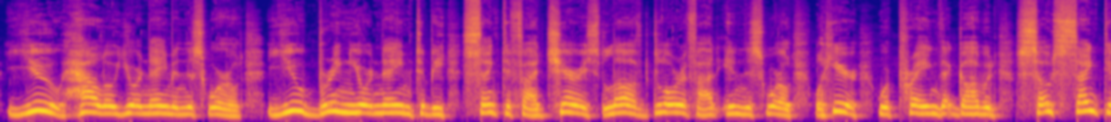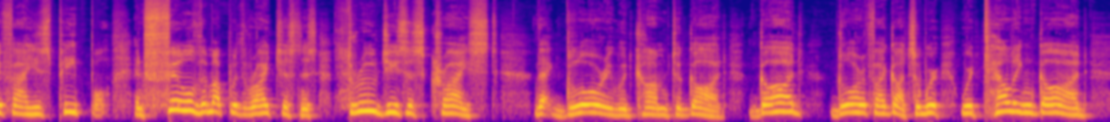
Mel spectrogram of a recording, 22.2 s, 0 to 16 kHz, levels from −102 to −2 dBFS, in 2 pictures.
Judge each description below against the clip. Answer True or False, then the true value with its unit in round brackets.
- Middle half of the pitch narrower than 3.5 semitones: False (3.8 semitones)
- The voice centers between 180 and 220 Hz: True (185 Hz)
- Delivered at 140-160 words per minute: True (145 wpm)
